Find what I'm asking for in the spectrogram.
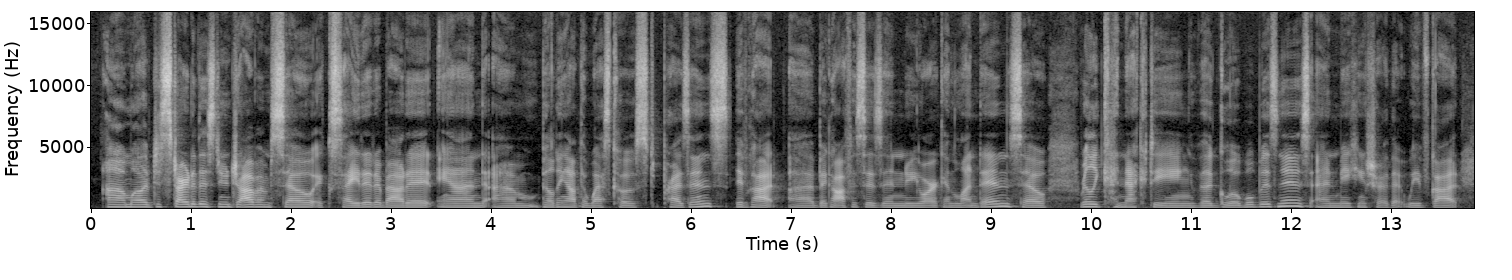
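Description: A woman with an American accent speaks at a moderate pace in a very deep, low voice. Her intonation stays fairly even. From US South, Wilmington, North Carolina. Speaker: media partnerships executive. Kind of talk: interview conversation.

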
